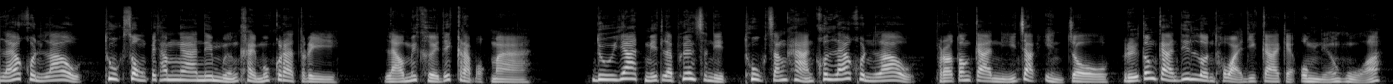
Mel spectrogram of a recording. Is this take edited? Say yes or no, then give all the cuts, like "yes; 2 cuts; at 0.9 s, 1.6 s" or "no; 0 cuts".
yes; 2 cuts; at 9.2 s, 11.1 s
